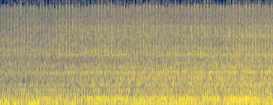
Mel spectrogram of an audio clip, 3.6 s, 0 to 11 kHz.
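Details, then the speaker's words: BS-6 petrol car after DIY throttle body cleaning and calibration without scanner, idling 10+ minutes, warming up: steady even idle, no RPM fluctuation, new smoother engine sound; normal idle. "Engine की sound वो नई वाली sound आ गई है अभी देखो करीब 10 minute से ज्यादा हो गए गाड़ी को स्टार्ट रहे आरपीएम बिल्कुल बराबर है"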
